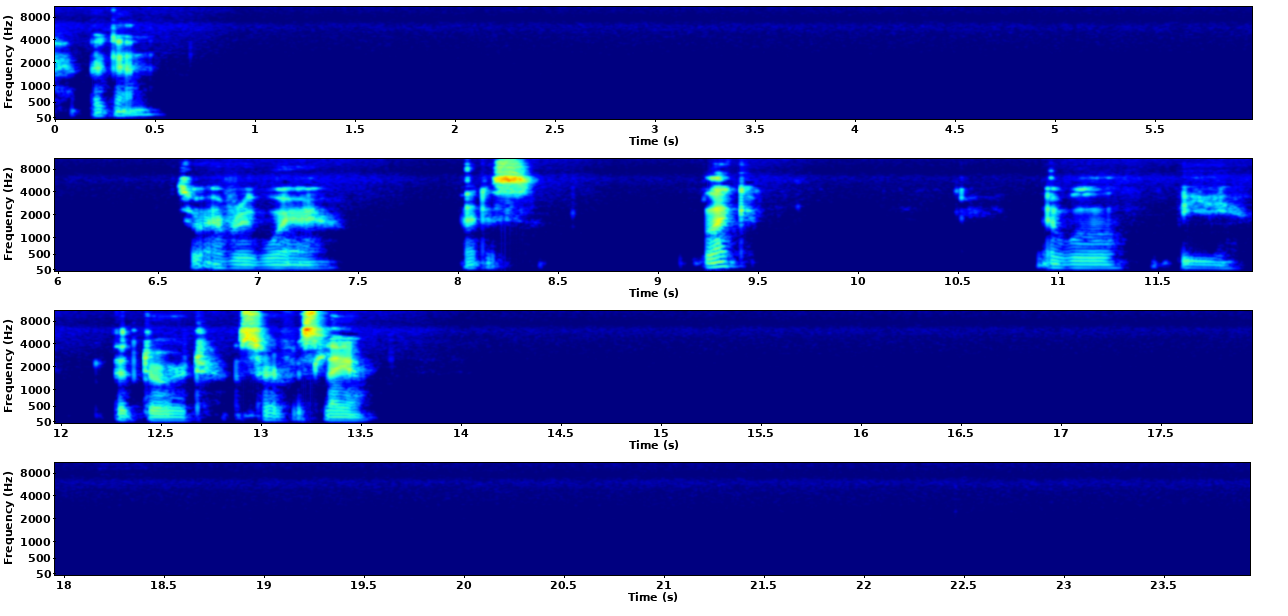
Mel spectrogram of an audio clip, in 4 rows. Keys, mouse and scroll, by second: 1.1-3.0 scroll up 13, 3.4-11.2 middle drag, 11.2 click, 13.8-17.3 drag, 17.4-20.4 drag, 22.3 click.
